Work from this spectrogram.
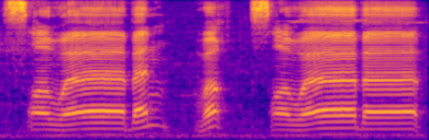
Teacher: صاد جو ہے نا موٹا کرنا ہے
